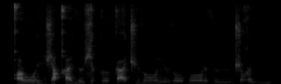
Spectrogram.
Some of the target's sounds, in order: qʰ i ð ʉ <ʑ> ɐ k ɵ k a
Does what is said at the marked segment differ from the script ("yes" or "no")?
no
